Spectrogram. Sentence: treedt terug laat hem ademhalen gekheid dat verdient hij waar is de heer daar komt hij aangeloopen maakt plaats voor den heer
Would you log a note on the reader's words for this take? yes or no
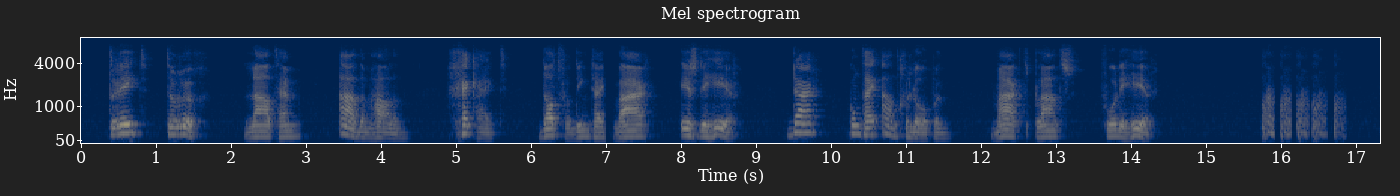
no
